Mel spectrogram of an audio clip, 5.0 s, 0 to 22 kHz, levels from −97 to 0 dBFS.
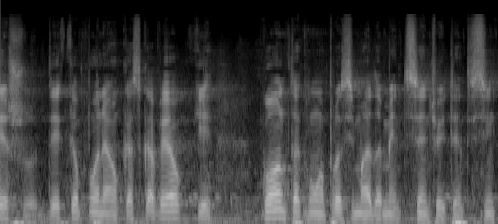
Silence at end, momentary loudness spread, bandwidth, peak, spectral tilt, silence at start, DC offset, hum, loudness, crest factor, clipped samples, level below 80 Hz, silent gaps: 0 s; 9 LU; 16 kHz; -16 dBFS; -4.5 dB/octave; 0 s; under 0.1%; none; -35 LUFS; 18 dB; under 0.1%; -46 dBFS; none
